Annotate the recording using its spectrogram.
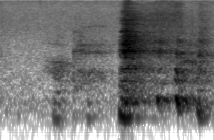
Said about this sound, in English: I am so impressed that you can yawn with all these backpacks.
